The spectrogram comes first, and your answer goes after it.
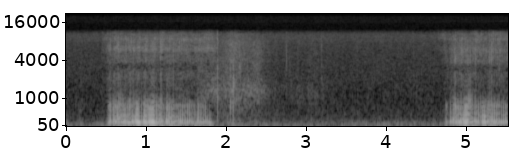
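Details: A Pekingese napping in the daytime in REM sleep, eyes not fully closed, snores in long, low, rattling breaths.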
